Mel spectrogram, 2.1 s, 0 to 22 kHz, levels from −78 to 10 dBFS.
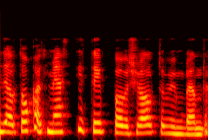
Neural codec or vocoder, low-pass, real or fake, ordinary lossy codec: codec, 16 kHz, 4 kbps, FunCodec, trained on Chinese and English, 50 frames a second; 7.2 kHz; fake; Opus, 64 kbps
